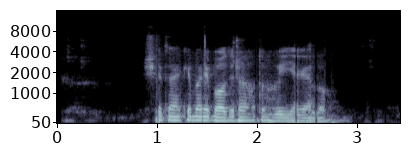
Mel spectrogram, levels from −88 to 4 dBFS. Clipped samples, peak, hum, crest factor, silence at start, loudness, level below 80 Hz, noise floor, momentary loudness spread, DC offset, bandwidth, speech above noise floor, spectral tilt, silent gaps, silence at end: under 0.1%; -4 dBFS; none; 22 dB; 0.1 s; -24 LUFS; -42 dBFS; -62 dBFS; 12 LU; under 0.1%; 7.2 kHz; 39 dB; -8 dB/octave; none; 0.5 s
